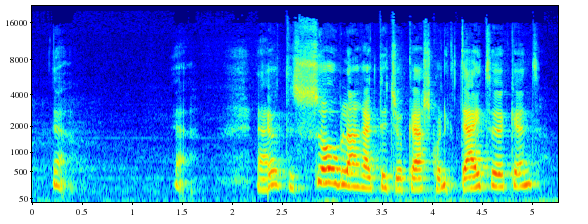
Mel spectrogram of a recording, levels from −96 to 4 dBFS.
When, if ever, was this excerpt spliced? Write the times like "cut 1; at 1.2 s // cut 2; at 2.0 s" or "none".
cut 1; at 2.4 s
